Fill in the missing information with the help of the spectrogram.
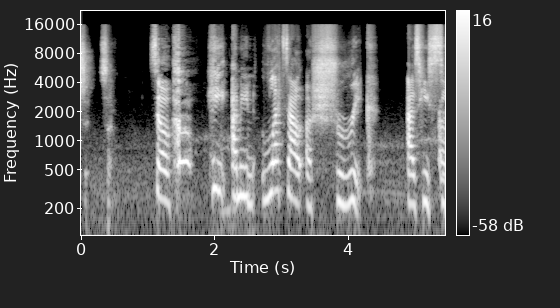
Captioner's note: gasps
